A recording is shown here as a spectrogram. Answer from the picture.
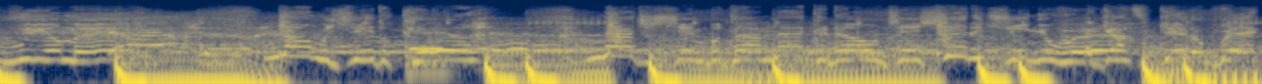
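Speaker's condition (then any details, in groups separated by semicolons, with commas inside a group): No condition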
